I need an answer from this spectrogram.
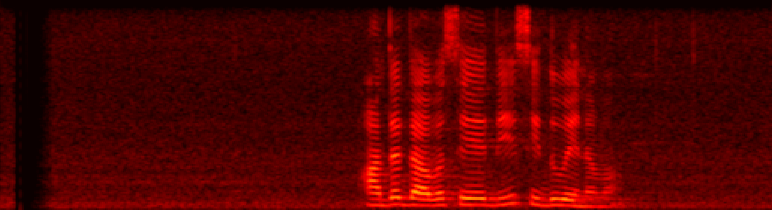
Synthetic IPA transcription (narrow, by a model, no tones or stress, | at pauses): ɐd̪əd̪aʋəseːd̪iːsid̪uʋenəʋa̰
